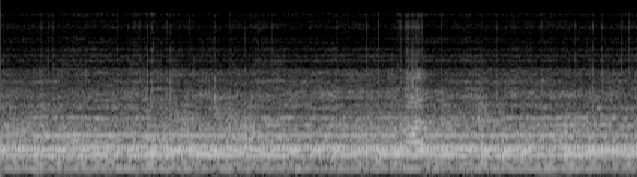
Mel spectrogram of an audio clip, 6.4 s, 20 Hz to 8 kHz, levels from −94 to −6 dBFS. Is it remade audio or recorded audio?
remade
